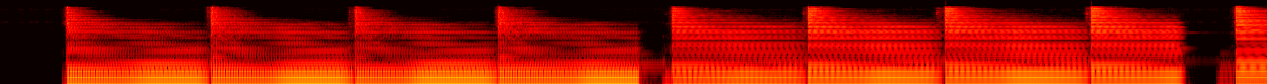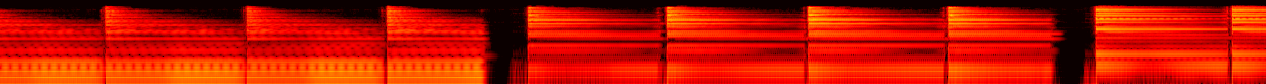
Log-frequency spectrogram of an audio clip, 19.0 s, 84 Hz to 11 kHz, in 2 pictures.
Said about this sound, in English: Ask Guitar Tuner to tune my guitar. Okay, I will play each string 4 times, starting with the low E.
